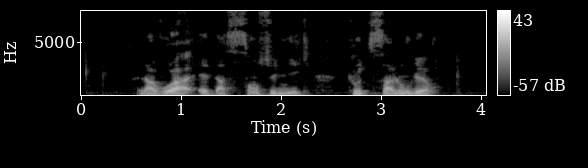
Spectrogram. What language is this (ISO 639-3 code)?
fra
